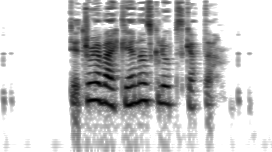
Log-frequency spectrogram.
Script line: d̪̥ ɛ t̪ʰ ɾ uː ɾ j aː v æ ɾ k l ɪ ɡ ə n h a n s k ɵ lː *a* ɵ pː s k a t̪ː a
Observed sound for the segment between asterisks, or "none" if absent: ə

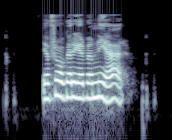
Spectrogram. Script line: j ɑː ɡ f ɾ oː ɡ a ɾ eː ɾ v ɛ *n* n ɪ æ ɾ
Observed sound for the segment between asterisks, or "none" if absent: m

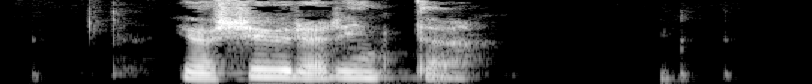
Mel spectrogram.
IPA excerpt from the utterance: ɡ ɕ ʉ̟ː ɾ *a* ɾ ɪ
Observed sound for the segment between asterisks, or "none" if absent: a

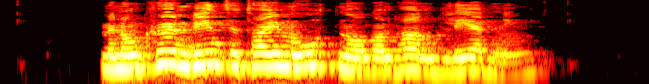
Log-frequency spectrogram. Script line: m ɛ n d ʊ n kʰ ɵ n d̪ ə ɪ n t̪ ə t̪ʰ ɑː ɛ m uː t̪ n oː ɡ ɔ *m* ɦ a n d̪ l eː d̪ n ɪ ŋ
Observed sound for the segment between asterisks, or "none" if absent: n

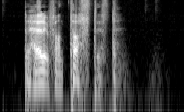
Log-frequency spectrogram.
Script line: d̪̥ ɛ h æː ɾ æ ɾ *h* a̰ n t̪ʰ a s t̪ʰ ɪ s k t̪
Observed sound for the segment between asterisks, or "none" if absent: f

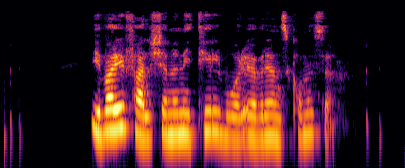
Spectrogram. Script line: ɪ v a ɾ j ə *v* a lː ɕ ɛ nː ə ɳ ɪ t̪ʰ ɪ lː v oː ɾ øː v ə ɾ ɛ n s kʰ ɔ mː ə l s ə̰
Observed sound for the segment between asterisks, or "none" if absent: f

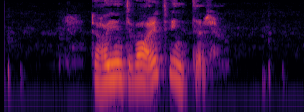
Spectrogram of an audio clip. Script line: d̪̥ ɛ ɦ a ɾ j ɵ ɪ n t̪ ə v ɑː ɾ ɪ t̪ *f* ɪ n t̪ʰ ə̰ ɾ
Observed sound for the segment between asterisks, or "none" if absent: v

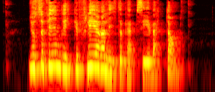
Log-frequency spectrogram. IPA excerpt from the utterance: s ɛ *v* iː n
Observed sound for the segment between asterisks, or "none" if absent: f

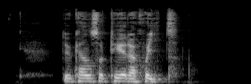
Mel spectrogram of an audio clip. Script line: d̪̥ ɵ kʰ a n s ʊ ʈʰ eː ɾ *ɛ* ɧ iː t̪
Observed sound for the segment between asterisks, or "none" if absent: a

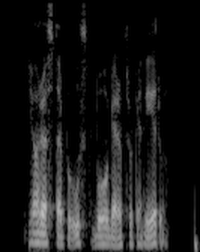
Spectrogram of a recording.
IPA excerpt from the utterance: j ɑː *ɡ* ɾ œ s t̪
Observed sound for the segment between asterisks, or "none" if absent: ɡ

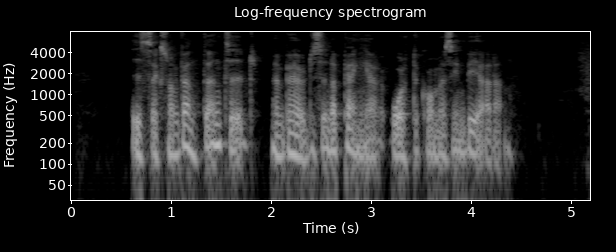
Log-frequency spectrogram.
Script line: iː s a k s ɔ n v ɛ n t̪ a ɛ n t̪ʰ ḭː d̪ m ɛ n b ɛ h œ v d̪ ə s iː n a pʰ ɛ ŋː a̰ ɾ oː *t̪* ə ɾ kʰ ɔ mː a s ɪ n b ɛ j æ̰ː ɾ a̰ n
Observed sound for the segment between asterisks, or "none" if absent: t̪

